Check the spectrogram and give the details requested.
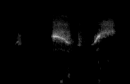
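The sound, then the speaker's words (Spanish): A short two-part whistle sound effect: a bright, high-pitched burst, a brief pause, then a second upward-sweeping whistle, heard clearly on its own with no talking. “Y entonces ese, chiflido es de vengan acá porque necesitamos digerir.”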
